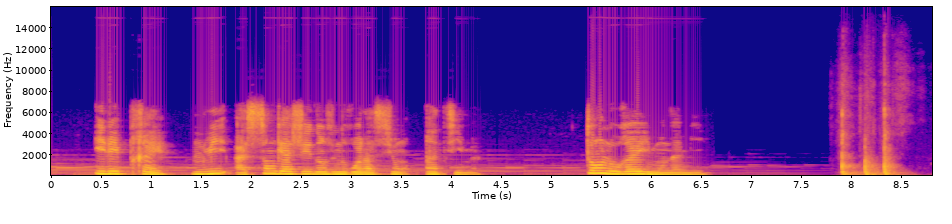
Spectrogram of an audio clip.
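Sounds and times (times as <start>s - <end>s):
speech: 0.4s - 4.4s, 5.4s - 6.6s
firm knocking on a door: 7.9s - 8.6s.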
